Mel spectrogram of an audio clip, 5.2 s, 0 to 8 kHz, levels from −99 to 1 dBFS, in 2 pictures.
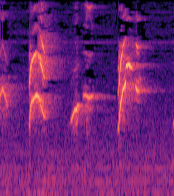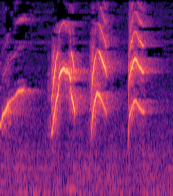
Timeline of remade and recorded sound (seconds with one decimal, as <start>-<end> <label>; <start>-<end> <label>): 0.0-0.6 remade; 0.6-5.2 recorded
